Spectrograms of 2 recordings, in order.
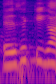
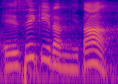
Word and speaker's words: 애새기: 아니, 서진씨, 발음을 똑바로 하셔야죠. 애새끼가 아니라 ST 새내기라는 의미로 애새기랍니다.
